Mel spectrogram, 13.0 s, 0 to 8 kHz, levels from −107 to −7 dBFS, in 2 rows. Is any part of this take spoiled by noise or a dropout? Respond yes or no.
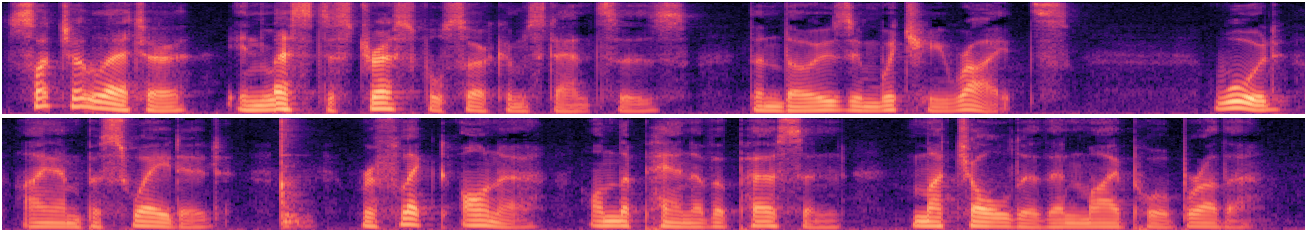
yes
